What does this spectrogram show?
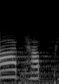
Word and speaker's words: ทัพพี: กุด แต่ เวลา เขียน คำ ว่า ทับ ต้อง เป็น พ. พาน เป็น ตัว สะกด นะ คะ มี คำ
